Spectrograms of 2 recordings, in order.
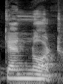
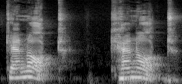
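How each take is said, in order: First: CANNOT as kan-NOT, both Ns held; wrong double N. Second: CANNOT as KA-not, one N; single N. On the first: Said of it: "Don't say". (cannot को गलत "कैन-नॉट" बोलें) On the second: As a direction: glide through "cannot" with one short N. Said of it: "एक एन यहाँ पे pronounce नहीं". (cannot में एक N silent, "कैनॉट") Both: Shown as a demonstration.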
